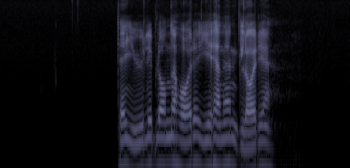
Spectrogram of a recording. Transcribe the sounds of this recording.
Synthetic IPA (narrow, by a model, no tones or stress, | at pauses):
d̪̥eːjʉːlɪblɔnəhoːɾəjiːɾhɛnəeːnɡlɔːɾɪə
